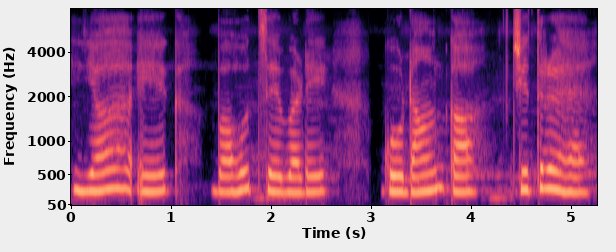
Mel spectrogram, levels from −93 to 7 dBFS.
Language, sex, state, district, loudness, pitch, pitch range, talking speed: Hindi, female, Jharkhand, Palamu, -15 LUFS, 245 Hz, 235-270 Hz, 100 wpm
